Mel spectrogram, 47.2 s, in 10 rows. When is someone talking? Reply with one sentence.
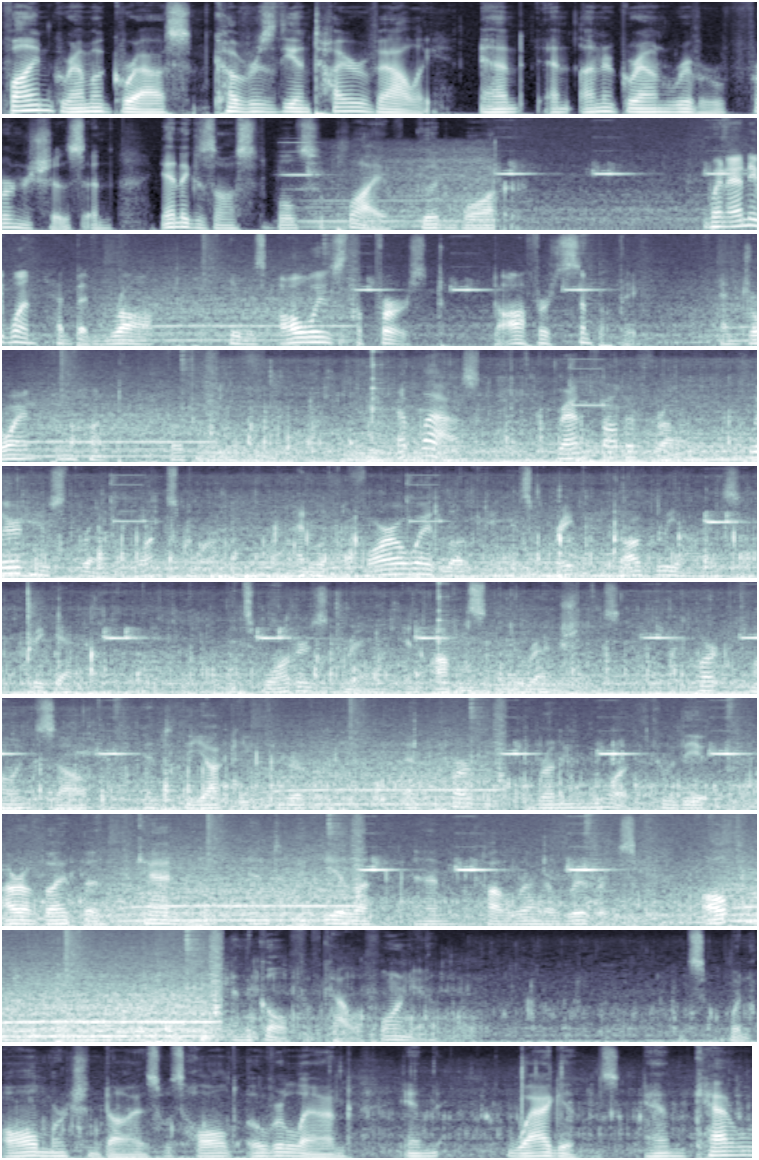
The talking can be heard from 0.0 to 8.0 s, from 9.1 to 15.8 s, from 16.6 to 24.2 s, from 25.0 to 40.5 s and from 42.0 to 47.1 s.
